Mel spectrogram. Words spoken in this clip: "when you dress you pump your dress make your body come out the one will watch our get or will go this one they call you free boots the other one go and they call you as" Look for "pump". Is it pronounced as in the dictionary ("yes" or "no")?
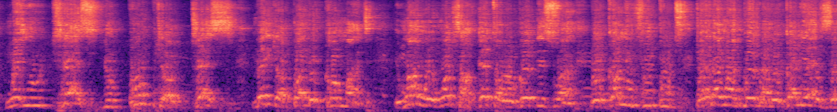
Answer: no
